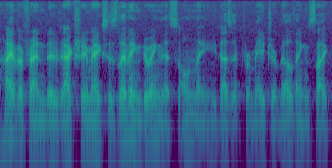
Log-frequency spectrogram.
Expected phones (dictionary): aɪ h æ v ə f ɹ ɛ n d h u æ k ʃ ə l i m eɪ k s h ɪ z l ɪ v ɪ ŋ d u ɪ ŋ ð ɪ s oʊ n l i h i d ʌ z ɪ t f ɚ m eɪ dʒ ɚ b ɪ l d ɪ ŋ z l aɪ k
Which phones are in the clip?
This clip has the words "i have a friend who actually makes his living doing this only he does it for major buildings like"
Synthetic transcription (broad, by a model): aɪ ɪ v ə f ɹ ɛ n d h u æ k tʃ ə l i m eɪ k s h ɪ z l ɪ v ɪ ŋ d u ɪ ŋ ð ɪ s oʊ n l i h i d ʌ z ɪ t f ɚ m eɪ dʒ ɚ b ɪ l d ɪ ŋ z l aɪ k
